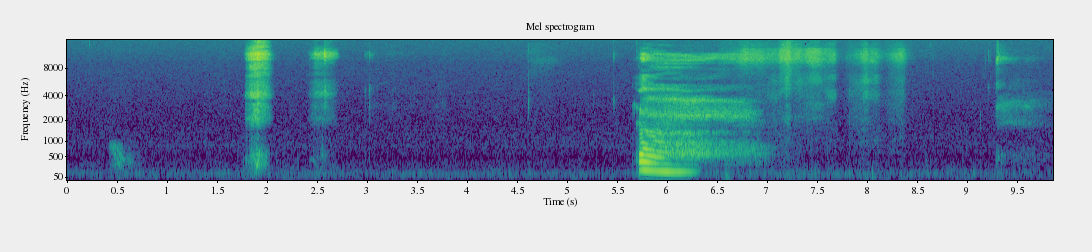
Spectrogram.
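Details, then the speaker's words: Quiet sharp inhalations, then one forceful sneeze with a trailing exhale: a person sneezing. "This is Halloween sneezes."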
